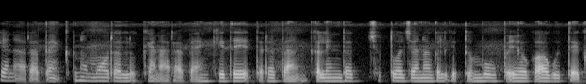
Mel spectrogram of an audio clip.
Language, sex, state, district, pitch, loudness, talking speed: Kannada, female, Karnataka, Chamarajanagar, 155 Hz, -22 LUFS, 155 wpm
